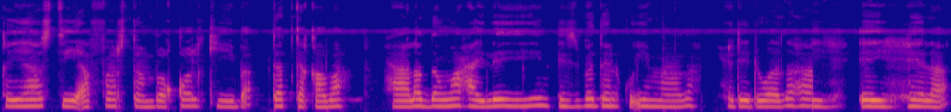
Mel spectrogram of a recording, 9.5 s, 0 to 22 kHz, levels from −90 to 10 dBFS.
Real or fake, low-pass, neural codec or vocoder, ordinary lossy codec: real; none; none; none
